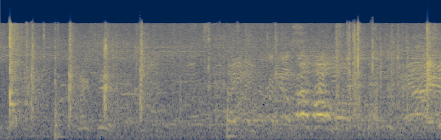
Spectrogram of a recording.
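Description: Slowpitch softball bat striking the ball with a sharp crack at the start, followed by a few lighter clicks. Players and spectators shout and call out from about three seconds in.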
